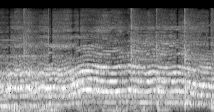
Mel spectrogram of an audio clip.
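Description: A woman singing a long held note in Indian classical style, her voice sliding up to a higher pitch a little under a second in and holding there, with a few light tabla strokes underneath.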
